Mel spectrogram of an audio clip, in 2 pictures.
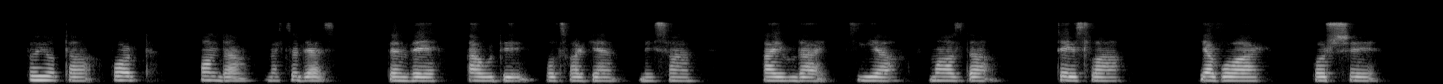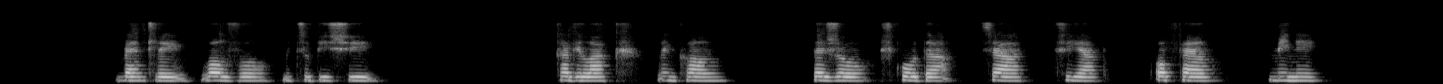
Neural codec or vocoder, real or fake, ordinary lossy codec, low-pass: none; real; none; 7.2 kHz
